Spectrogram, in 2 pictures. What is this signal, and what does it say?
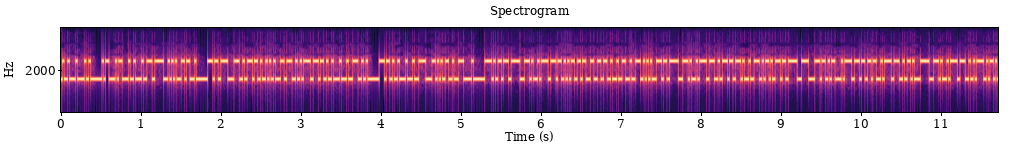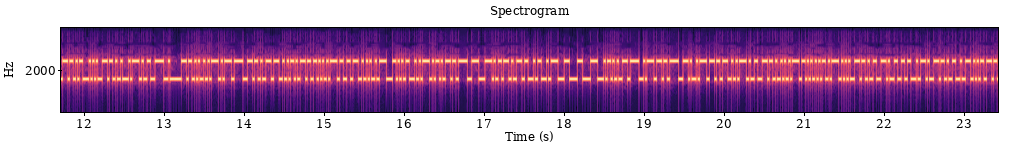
RTTY, about 45.45 baud. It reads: (BB-56) ON JUNE 1, 1940. THE SLIPWAY THEN HAD TO BE LENGTHENED BY 325 FEET AND REINFORCED TO ACCOMMODATE THE NEW JERSEY WHICH WAS
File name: fsk850 / battleshipnj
